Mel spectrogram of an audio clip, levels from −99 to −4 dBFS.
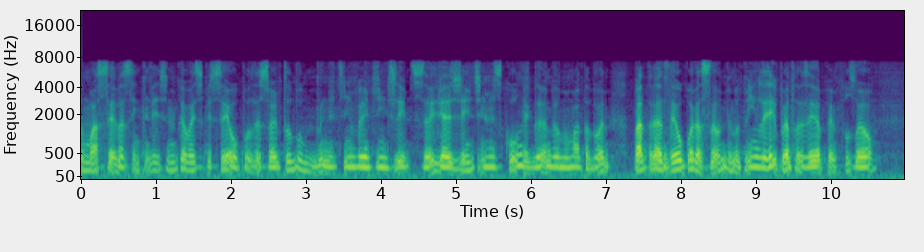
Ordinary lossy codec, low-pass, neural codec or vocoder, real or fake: none; 7.2 kHz; autoencoder, 22.05 kHz, a latent of 192 numbers a frame, VITS, trained on many speakers; fake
